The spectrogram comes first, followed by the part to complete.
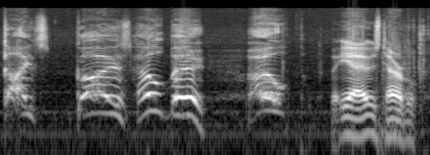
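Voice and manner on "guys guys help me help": high, strained cry for help; mock plea for help. Player imitates himself sick on Xbox, mock pleading. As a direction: act out a helpless, sick plea over chat. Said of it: "I was like".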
